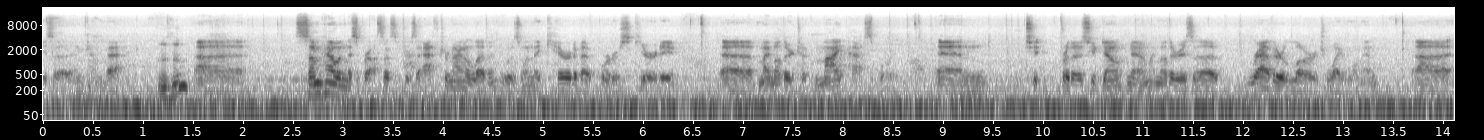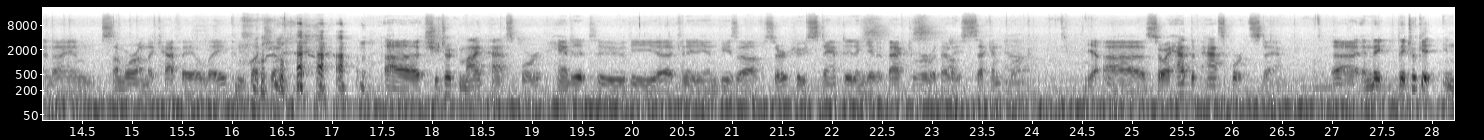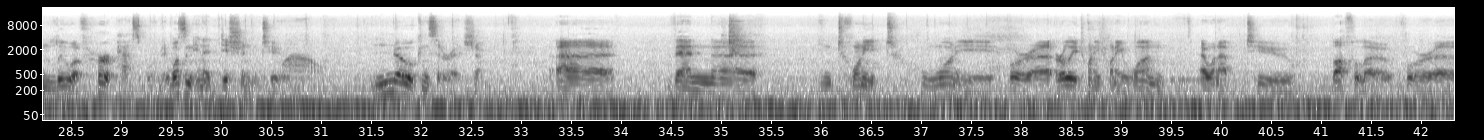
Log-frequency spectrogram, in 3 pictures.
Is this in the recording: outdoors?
yes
